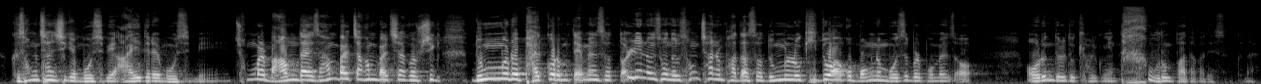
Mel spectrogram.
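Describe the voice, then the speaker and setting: Animated gravelly young male preacher. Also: high voice, fast. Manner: animated, acts out quoted voices, asks the audience questions. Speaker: junior pastor preaching to young adults. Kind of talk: storytelling sermon.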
